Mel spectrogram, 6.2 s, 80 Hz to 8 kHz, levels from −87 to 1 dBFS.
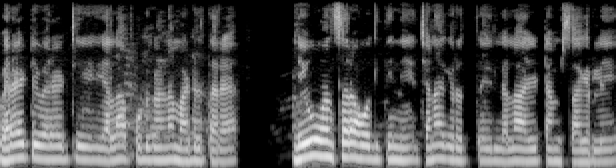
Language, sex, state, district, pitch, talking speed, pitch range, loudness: Kannada, male, Karnataka, Dharwad, 175 Hz, 145 wpm, 165-185 Hz, -15 LUFS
